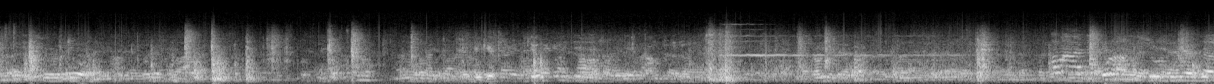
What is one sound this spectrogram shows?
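Several men talk at once in a busy murmur.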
